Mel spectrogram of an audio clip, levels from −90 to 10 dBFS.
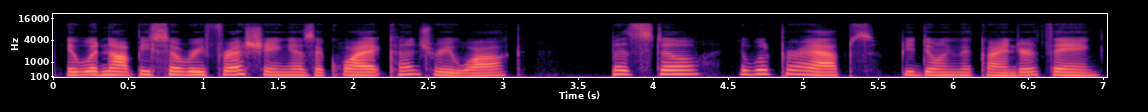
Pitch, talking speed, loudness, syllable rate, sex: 205 Hz, 180 wpm, -18 LUFS, 4.4 syllables/s, female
